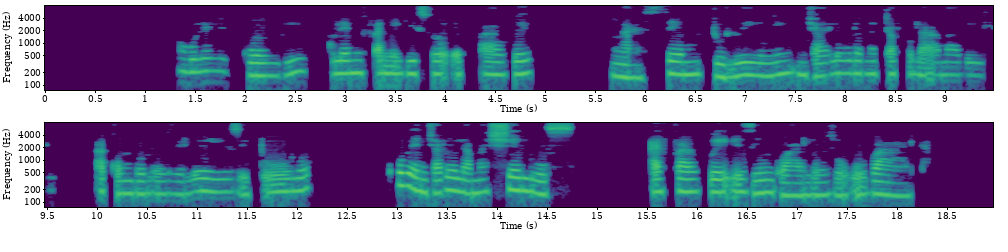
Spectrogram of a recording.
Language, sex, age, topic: North Ndebele, female, 25-35, education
